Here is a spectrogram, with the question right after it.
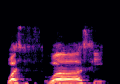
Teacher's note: huruf sin yang berharokat sukun harus dialirin ya. Harus dialirin karena memiliki sifat rokhawah ya.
